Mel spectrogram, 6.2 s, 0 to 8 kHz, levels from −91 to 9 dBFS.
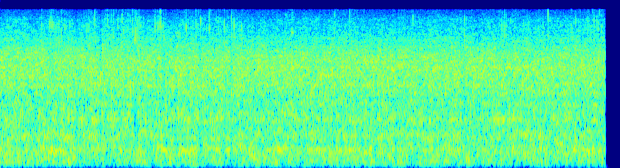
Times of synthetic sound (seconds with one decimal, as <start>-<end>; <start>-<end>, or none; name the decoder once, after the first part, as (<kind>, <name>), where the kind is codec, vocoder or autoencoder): none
